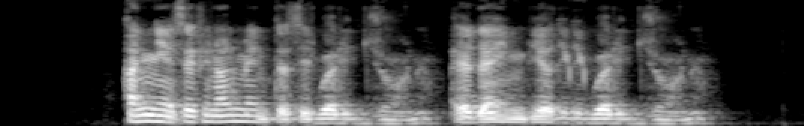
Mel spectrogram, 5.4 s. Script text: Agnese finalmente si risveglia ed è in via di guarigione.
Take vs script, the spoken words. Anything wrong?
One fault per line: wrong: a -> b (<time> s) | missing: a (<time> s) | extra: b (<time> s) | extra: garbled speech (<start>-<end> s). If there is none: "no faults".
wrong: risveglia -> guarigione (2.1 s)
extra: di (3.8 s)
